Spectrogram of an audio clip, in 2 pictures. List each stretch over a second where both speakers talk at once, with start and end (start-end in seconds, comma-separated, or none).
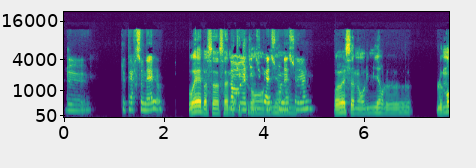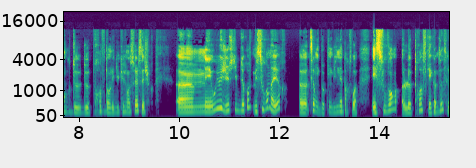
3.3-4.6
